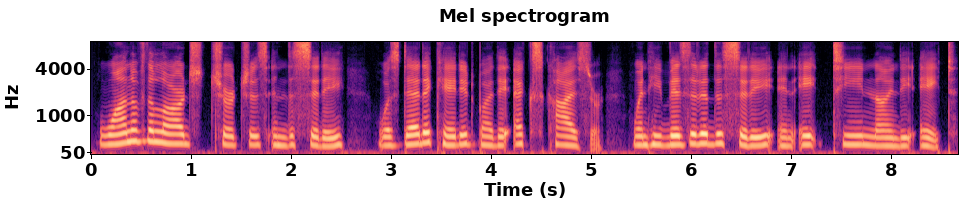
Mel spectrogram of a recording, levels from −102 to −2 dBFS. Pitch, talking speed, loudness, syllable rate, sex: 195 Hz, 160 wpm, -16 LUFS, 4.7 syllables/s, female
